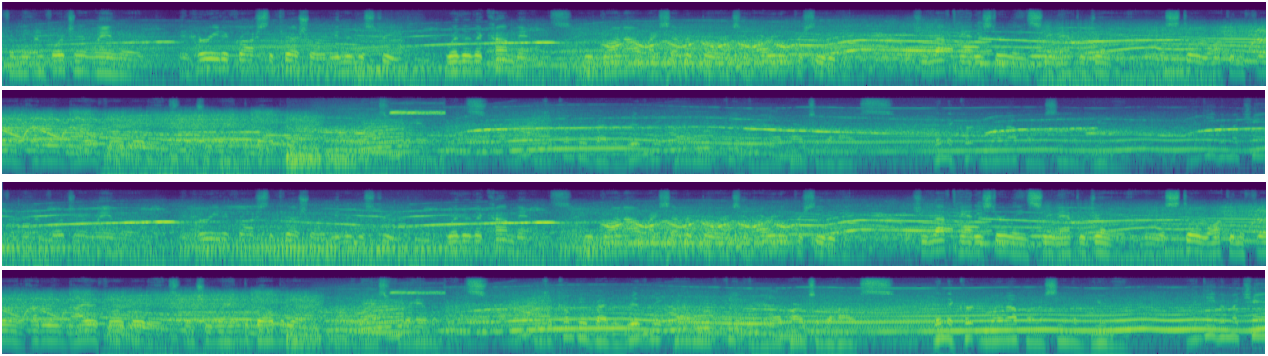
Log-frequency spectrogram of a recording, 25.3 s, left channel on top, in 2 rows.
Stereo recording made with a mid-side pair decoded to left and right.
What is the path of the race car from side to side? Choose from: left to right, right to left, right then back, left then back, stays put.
left to right.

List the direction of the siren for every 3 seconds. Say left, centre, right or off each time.
right, right, centre, left, left, left, left, left, left.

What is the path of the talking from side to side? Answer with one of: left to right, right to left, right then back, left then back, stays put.
left to right.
